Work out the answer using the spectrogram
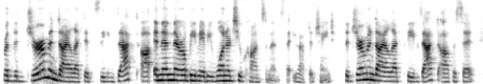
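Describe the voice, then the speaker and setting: A woman, a dialect coach, talking in a relaxed interview, animated and laughing often, with many restarts. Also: lowish voice, a little fast, few pauses. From United States. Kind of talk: conversational interview.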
